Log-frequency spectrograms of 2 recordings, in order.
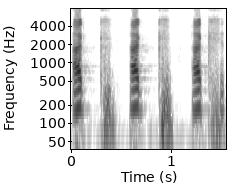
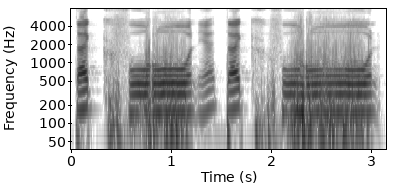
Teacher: Ada sedikit hamasnya, ak, tapi jangan putus, jangan akfur ya, tapi langsung saja takfurun ya, takfurun.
